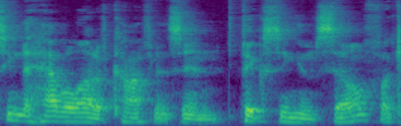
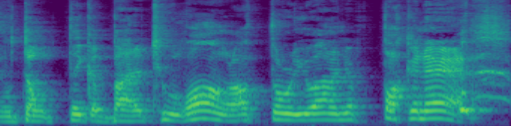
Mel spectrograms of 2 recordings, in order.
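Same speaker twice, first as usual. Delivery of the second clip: mock-offended voice, higher, faster; 5 semitones higher than usual. Recounting a story, the speaker acts out someone's reply: mock-offended threat. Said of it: "Darnell's immediately offended".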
